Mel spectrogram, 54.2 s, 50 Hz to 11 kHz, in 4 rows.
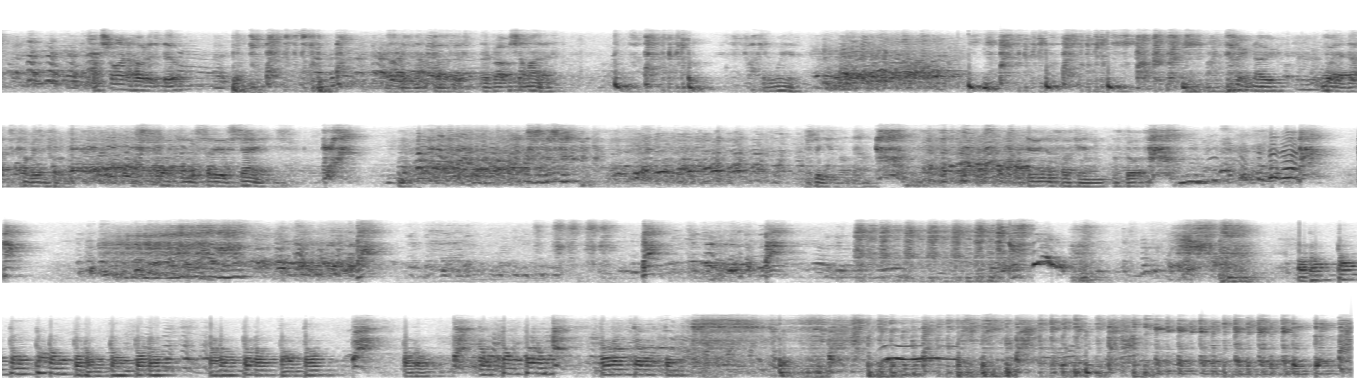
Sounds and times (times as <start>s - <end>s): Speech: 1.0s - 2.2s, 3.9s - 5.7s, 7.5s - 8.1s, 12.3s - 14.3s, 14.9s - 16.6s, 21.6s - 22.4s, 23.8s - 25.1s, 33.6s - 36.3s
Beatboxing: 2.3s - 3.8s, 6.1s - 7.8s, 9.6s - 12.6s, 16.8s - 17.7s, 18.6s - 19.7s, 22.2s - 22.9s, 24.9s - 25.6s, 26.2s - 27.6s, 28.3s - 29.7s, 30.6s - 31.1s, 32.4s - 33.9s, 34.7s - 54.1s.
